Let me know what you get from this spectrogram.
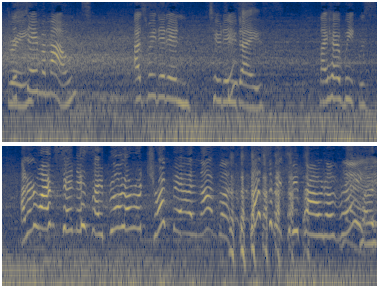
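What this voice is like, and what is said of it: Geordie accent, hard to understand. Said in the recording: “The next accent is probably my favourite British accent, because it is so, I think, unlike any other accent and difficult to understand. Oh my goodness, the Geordie accent. So this accent is spoken by people in and around the city of Newcastle.”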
